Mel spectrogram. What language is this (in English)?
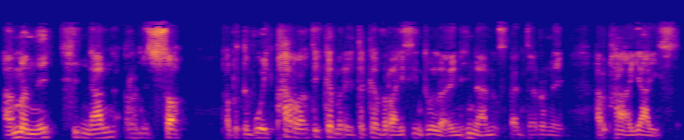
Welsh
